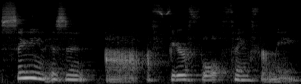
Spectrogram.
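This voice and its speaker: Against noticeable background noise and audible room echo, a woman speaks with a fairly high pitch and ordinary pitch variation. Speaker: co-host and worship singer. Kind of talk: vlog encouragement talk. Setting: just after studio taping. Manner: occasional stutter, trips over words; casual, many fillers.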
